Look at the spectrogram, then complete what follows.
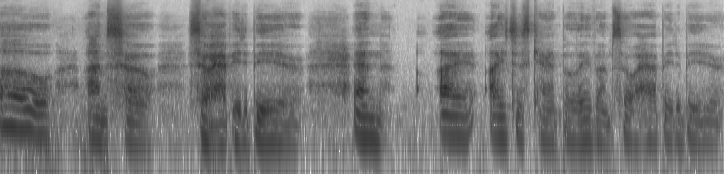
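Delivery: very soft, quiet, breathy and airy voice. Demonstrating the airy voice type, called the Marilyn: airy Marilyn Monroe voice. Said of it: "The first one is airy".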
